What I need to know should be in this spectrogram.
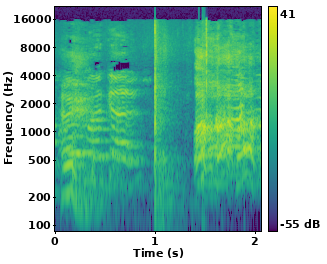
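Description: A plastic bottle thuds onto a wooden table.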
